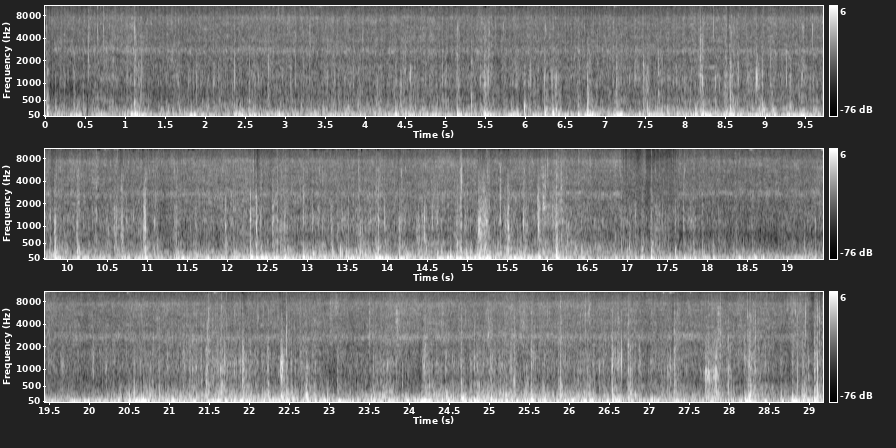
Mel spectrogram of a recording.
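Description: Mountain bike riding fast down a rough forest trail: tyres rumbling over roots and the bike rattling and knocking with a dense, irregular run of clatters, over a steady low rumble.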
